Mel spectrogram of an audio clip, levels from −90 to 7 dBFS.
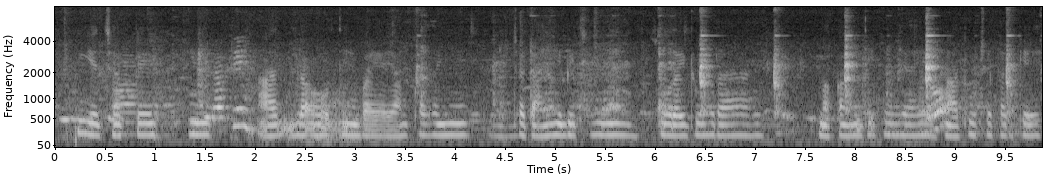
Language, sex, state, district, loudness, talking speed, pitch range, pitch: Hindi, female, Bihar, Lakhisarai, -20 LUFS, 105 wpm, 190-205 Hz, 195 Hz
